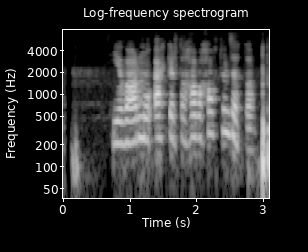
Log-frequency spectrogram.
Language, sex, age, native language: Icelandic, male, 12, Icelandic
